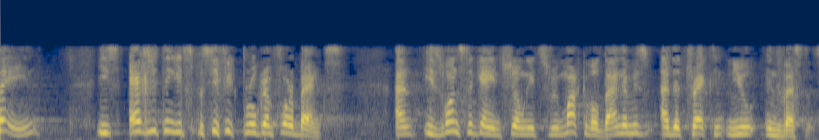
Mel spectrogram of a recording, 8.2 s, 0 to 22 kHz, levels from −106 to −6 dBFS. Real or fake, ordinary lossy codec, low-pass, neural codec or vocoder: real; none; 5.4 kHz; none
